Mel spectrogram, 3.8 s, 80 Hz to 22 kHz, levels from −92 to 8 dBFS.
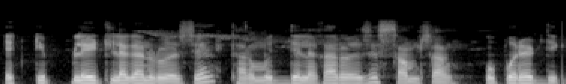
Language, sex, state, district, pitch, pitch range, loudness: Bengali, male, Assam, Hailakandi, 135 Hz, 130-145 Hz, -19 LUFS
